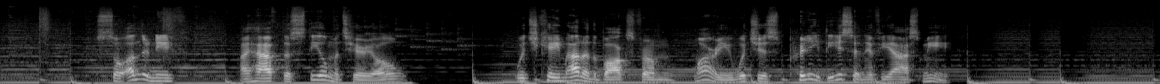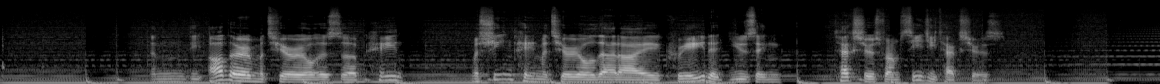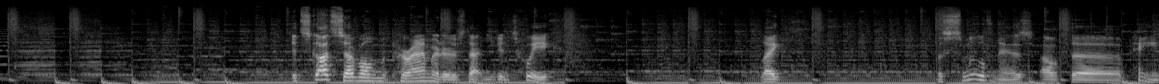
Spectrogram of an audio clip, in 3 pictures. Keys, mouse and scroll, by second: 0.5 click, 3.1 alt+click, 4.2 alt+click, 4.6 alt+middle click, 5.0 alt+click, 5.8 alt+middle click, 6.2 alt+click, 6.9 alt+right click, 7.2 alt+click, 8.0 click, 9.2 alt+middle click, 9.5 alt+right click, 9.8-11.1 alt+drag, 12.6 click, 13.6 1, 14.9 click, 19.9 alt+right click, 20.7-21.7 alt+drag, 21.8 alt+right click, 22.6 alt+click, 28.5-30.7 drag, 32.1 alt+middle click, 32.4 alt+right click, 34.1-34.7 alt+drag.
